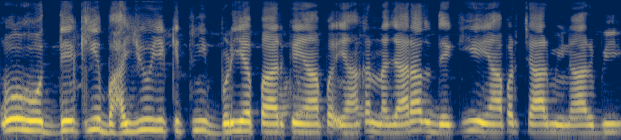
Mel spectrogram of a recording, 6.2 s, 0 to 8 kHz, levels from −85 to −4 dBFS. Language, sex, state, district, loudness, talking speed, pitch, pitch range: Hindi, male, Uttar Pradesh, Budaun, -15 LUFS, 205 wpm, 185 Hz, 170-205 Hz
